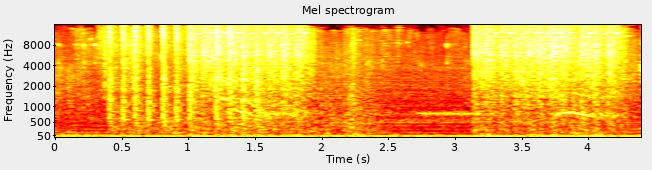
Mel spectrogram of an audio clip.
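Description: Bursts of fast automatic weapon fire in the shooter game F.E.A.R. 2, loud and near, pausing briefly before another rattling volley.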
